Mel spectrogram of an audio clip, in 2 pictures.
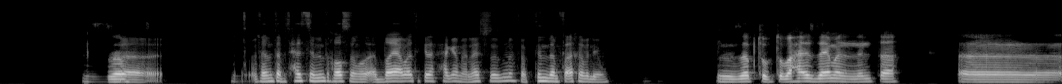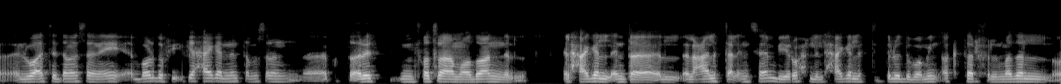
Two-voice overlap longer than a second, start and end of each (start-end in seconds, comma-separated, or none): none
